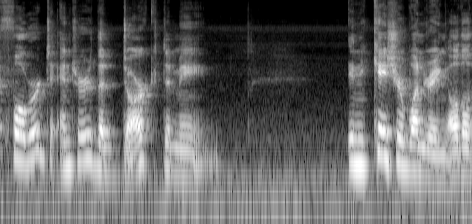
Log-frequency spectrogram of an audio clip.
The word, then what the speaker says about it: demesne: Step forward to enter the Dark Domain. In case you're wondering, although that word may look unfamiliar, you might think it's Demesne or something. It is pronounced just domain, but it is one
